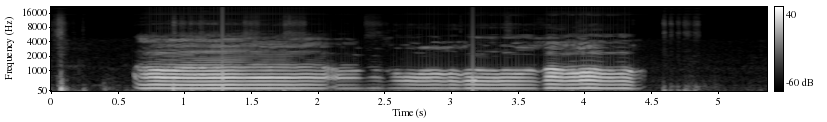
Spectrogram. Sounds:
Throat clearing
